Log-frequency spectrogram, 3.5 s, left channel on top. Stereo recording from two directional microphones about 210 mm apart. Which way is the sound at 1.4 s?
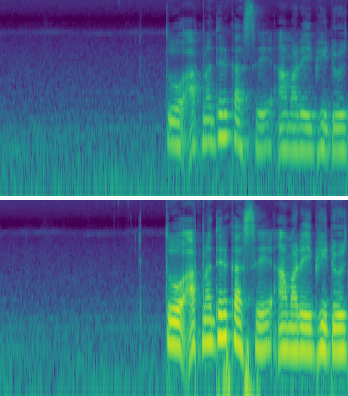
45° right (ahead or behind).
